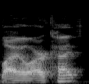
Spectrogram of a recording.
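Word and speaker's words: bioRxiv: send their manuscripts to bioarchive and evo archive that's how you pronounce those sorts of things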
